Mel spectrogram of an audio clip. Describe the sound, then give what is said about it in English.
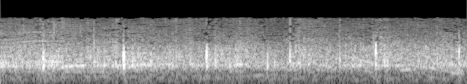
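A church audience claps faintly and unevenly during a sermon, a thin patter of hands with a few sharper single claps standing out. “Oh, come on, clap anyhow.”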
